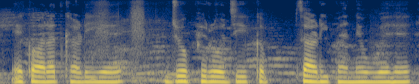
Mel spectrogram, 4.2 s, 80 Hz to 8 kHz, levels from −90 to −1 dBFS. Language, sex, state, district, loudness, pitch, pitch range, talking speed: Hindi, female, Uttar Pradesh, Lalitpur, -16 LUFS, 175 Hz, 170-185 Hz, 170 wpm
